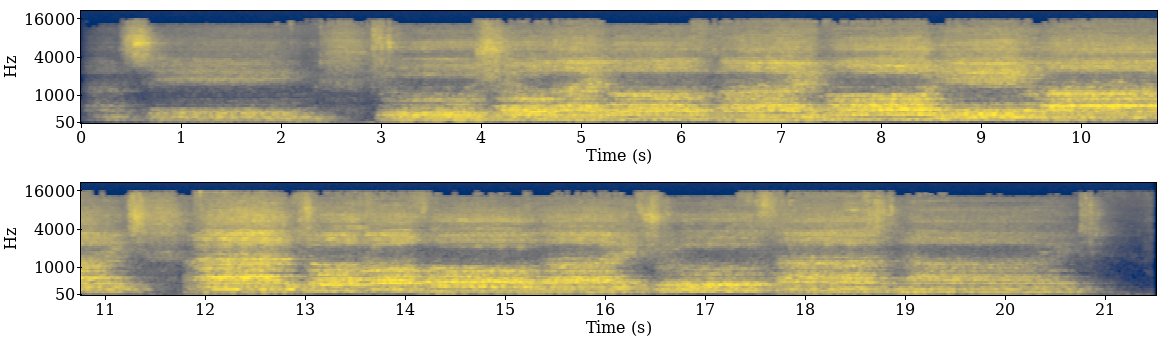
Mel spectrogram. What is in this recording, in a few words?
Deep Harmony, male voice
